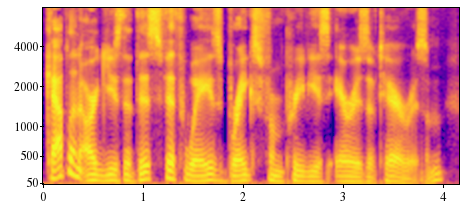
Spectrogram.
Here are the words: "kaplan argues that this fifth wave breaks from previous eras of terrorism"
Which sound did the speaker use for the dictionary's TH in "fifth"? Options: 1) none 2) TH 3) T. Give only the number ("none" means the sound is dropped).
2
